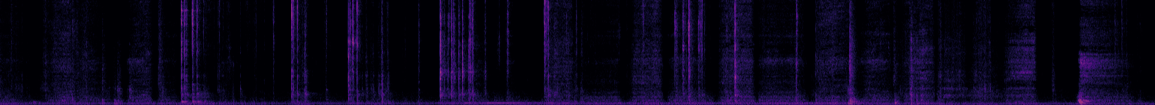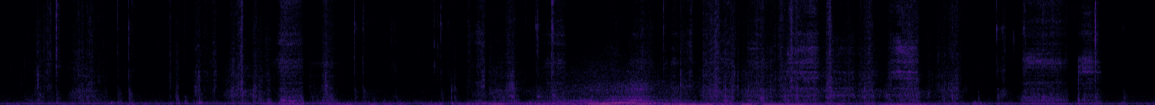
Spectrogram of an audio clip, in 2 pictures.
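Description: Irregular light metallic clicks and taps from a hex key and hands working the adjusting screws of a lathe collet chuck while it is being dialed in for runout, most of them in the first half. A steady low hum runs underneath, with a soft low rumble in the second half.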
